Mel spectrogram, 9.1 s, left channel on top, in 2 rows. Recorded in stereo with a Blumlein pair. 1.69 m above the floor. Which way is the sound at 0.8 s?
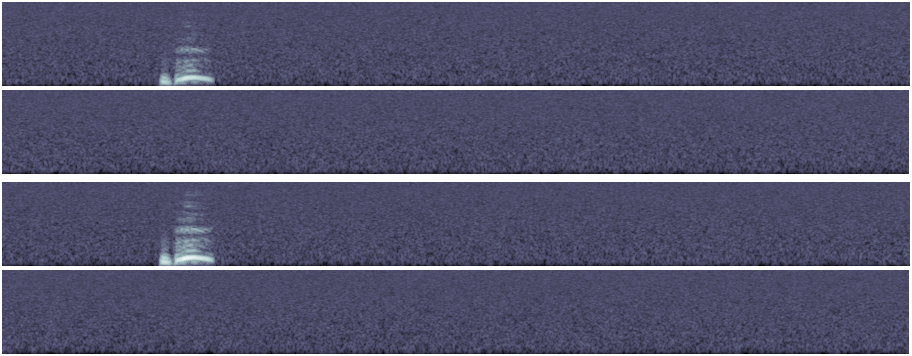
70° right.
